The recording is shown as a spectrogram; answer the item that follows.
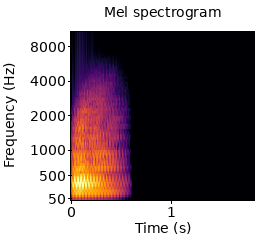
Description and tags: A sound of something being teleported
retro, soundeffect, videogame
